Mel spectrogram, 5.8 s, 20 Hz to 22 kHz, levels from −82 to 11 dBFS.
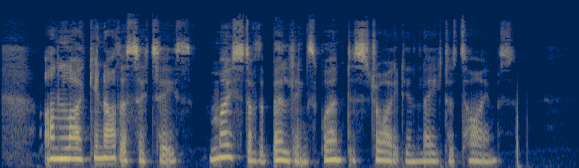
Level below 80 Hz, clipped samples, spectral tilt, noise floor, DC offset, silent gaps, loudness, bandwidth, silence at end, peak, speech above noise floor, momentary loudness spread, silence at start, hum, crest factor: -52 dBFS; under 0.1%; -3.5 dB/octave; -64 dBFS; under 0.1%; none; -17 LUFS; 14 kHz; 0.65 s; -2 dBFS; 46 dB; 12 LU; 0.05 s; none; 16 dB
